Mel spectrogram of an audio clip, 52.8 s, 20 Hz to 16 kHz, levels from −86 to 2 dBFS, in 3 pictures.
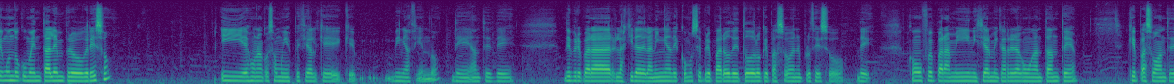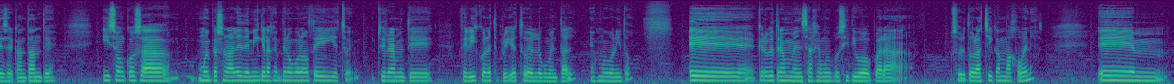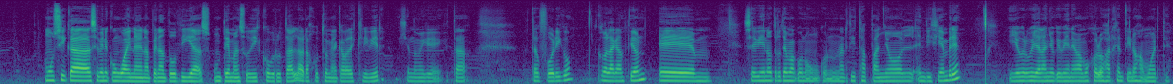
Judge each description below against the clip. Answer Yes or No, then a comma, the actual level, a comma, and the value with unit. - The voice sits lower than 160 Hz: No, medium, 175 Hz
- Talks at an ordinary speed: Yes, average, 175 wpm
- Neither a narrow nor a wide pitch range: No, narrow, 1.6 semitones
